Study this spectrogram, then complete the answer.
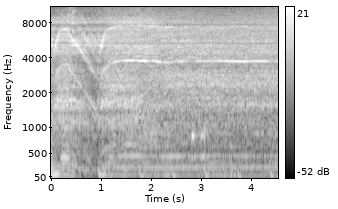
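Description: A homemade electric pressure washer sprays a bike: a steady motor whine and hiss of water runs throughout, with a pitch sweep early on and a few short thuds and knocks scattered over the spray.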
